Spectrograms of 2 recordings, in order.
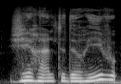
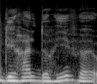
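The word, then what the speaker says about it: Geralt de Riv: Donc c'est un contenu téléchargeable et vous êtes encore dans la peau de Geralt de Rive ou Geralt de Rive, au choix, vous pouvez prononcer les deux.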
